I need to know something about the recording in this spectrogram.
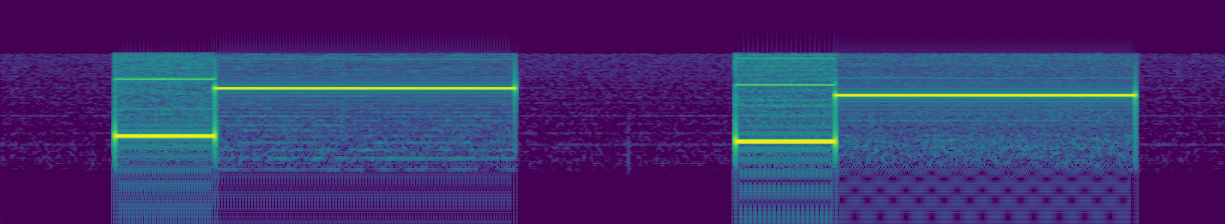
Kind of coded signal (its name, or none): two-tone page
